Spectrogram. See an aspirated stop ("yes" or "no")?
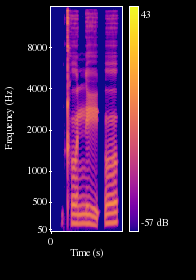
yes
